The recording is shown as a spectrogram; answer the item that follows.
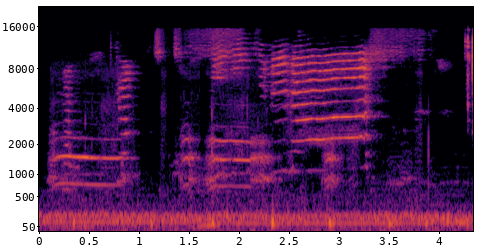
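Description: Long, pitched animal calls in three parts over about three seconds, the last one the highest.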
